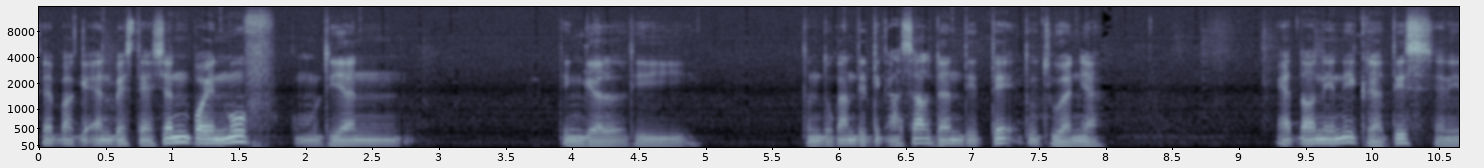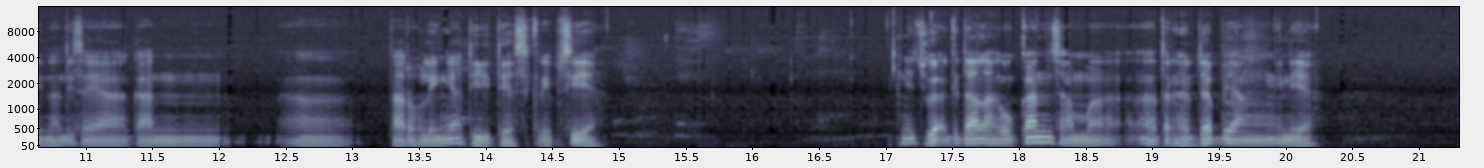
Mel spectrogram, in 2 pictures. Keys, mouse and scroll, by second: 0.8 click, 5.9 click, 6.2 middle click, 9.5 click, 9.9 scroll down 1, 10.1 shift+middle click, 10.5 middle click, 11.5 click, 12.6 click, 17.4 r.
